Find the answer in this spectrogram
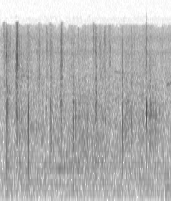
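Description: Running footsteps on asphalt, a series of quick light slaps that grow sparser and fainter as the runner moves away.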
